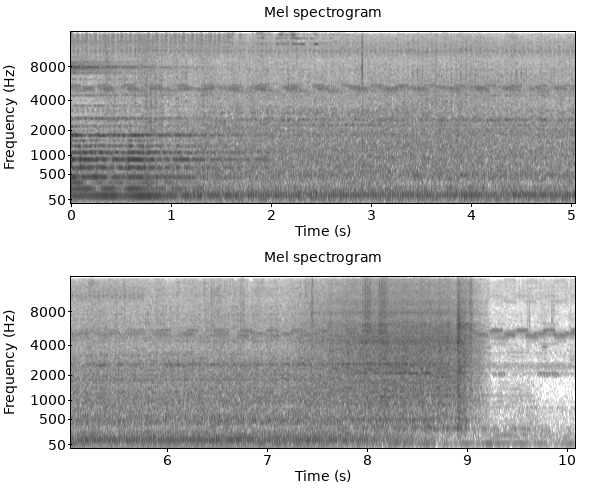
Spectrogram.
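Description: An auto-rickshaw engine putters steadily as the vehicle approaches.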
